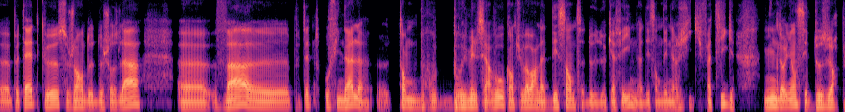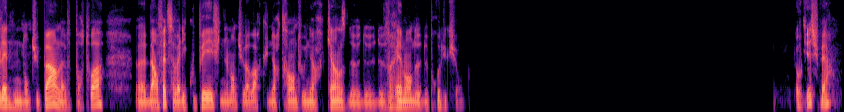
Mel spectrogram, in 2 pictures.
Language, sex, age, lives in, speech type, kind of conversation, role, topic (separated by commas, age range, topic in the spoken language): French, male, 35-39, France, conversation, podcast, host, Quels petits exercices peux-tu proposer pour stimuler la créativité au quotidien ?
